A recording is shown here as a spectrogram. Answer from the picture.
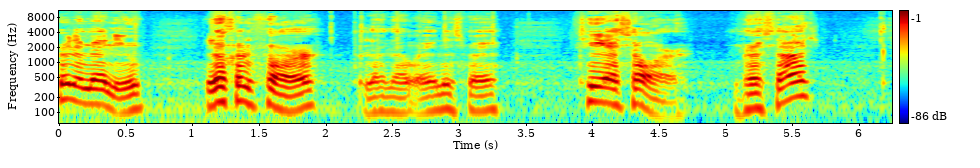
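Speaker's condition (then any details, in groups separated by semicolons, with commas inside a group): Mouth cancer surgery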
